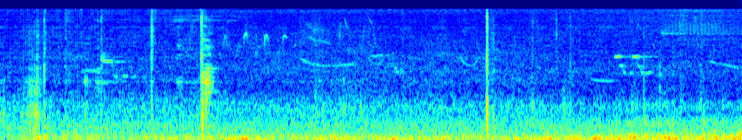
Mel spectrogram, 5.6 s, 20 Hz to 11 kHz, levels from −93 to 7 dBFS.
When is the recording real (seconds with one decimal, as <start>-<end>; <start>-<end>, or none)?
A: 1.6-5.6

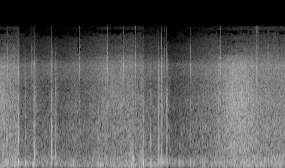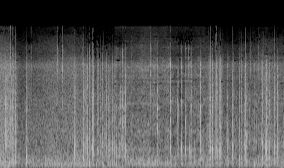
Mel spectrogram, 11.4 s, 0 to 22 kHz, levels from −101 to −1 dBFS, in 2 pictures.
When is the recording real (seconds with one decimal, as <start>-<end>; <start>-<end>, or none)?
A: 0.0-8.0; 9.8-11.4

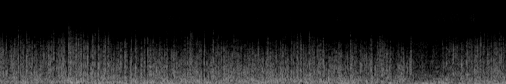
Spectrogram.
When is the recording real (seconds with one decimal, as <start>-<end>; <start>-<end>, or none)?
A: 0.6-1.6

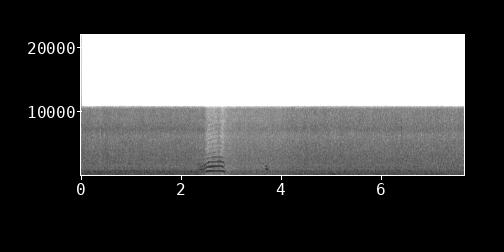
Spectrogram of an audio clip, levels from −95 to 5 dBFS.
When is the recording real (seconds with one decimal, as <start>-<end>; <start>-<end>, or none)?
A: 0.0-0.6; 4.1-7.7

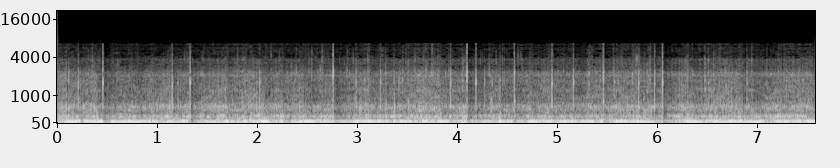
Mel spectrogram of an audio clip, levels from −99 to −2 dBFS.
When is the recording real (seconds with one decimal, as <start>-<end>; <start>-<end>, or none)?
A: 2.7-5.8; 7.0-7.6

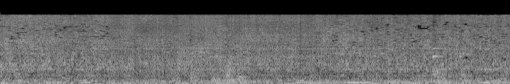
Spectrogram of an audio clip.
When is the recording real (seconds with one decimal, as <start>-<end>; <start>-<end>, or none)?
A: 0.0-1.1; 3.3-5.1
